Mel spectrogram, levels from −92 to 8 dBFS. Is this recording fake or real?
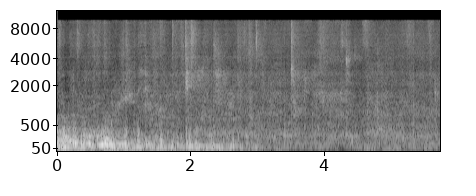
fake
